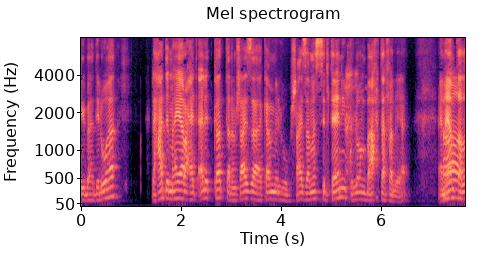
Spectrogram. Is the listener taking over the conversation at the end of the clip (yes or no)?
no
